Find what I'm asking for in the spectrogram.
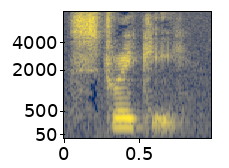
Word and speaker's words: Strachey: And Ottoline Morell, Dora Carrington, James and Alex Strachey, which I now know is how you say that.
